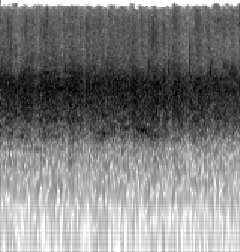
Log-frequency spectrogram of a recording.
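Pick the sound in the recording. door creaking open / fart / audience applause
audience applause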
